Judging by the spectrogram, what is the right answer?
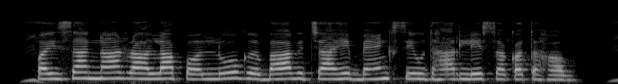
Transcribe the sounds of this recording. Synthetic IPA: pəɪsanaɾəɦlapəloɡbaɡt͡ʃaɦebɛ̃ŋkseʊd̪ʱːaɾlesəkət̪ɦəb

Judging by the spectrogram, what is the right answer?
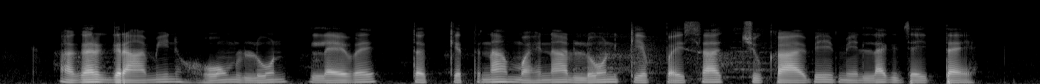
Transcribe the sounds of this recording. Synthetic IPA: əɡəɾɡɾaːmiːnɦoːmloːn | leːʋə | t̪ok̪ɪt̪naməɦɪnaloːnkepəɪsat͡ʃʊkaːbemẽləɡd͡ʒait̪aɛ

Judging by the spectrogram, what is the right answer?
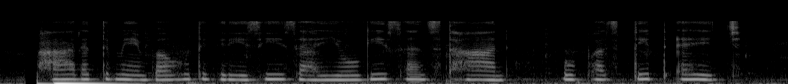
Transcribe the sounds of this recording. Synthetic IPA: bʱaːɾət̪mẽbəɦʊt̪ɡɾiːsisəɦjoːɡisə̃nst̪ʰaːn | ʊpəst̪ʰɪt̪ɛɪt͡ʃ

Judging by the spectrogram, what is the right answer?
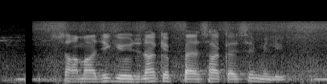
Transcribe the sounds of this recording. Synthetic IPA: saːmaːd͡ʒɪkjoːd͡ʒnakepɛːsakɛːsemɪliː

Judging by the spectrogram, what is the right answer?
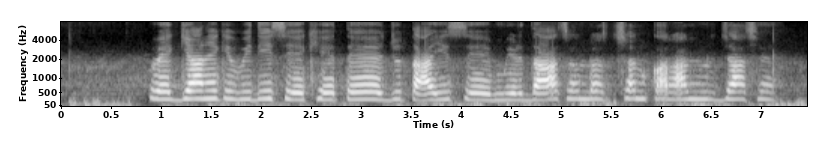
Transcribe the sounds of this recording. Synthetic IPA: ʋeːɡjaːnɪkʋɪd̪ʱisekʰeːt̪ed͡ʒʊt̪aːisemɪɾd̪aːsə̃nd̪ət͡ʃʰənkəɾaːnɾd͡ʒaːt͡ʃʰɛː

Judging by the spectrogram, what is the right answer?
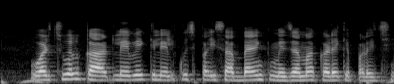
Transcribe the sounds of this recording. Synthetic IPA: ʋəɾt͡ʃuəlkaɾɖleβekelelkʊt͡ʃʰpəɪsabɛ̃ŋkmẽd͡ʒəmakəɽekepəɽɛt͡ʃʰi

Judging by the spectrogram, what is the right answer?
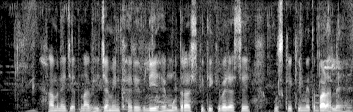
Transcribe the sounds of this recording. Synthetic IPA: hɐmned͡ʒɪt̪nabʱid͡ʒɐmiːnxʰɐɾiːd̪liɦɛmʊd̪ɾaspɪt̪ikiʋɐd͡ʒəɦseʊskekiːmət̪bɐɽleɦɛ̃ː

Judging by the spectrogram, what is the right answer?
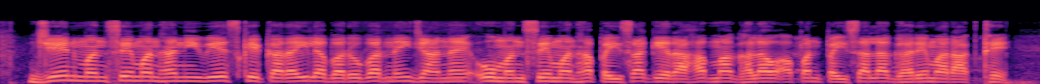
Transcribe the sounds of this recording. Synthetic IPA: d͡ʒeːnmɐnsemɐnɦanɪʋeːskekɐɾaːilabɐɾoːbəɾnɐɦĩd͡ʒaːnaẽʔoːmɐnsemɐnɦapɐɪsakeɾaːɦəbmãɡʱɐlaoɐpənpɐɪsalaɡʱɐɾemãɾaːk̚ʰt̪ʰeː

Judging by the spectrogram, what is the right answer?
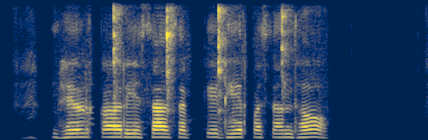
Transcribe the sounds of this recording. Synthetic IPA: bʱeːɽkaɾeːsasəb̚keɖʱeːɾpəsə̃nd̪ɦɔː

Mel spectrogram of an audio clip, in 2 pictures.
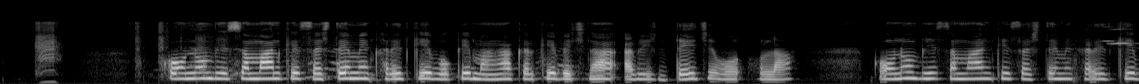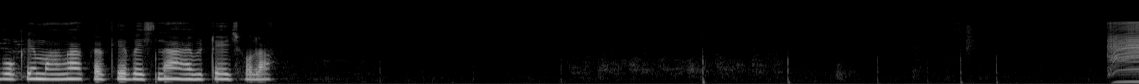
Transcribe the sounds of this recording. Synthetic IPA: koːnõbʱisəmaːnkesəʃt̪emẽkʰəɾiːd̪keboːkemaːŋɡakəɾkebeːt͡ʃnaəbɪʈeːd͡ʒoɦoːla̰ː | koːnõbʱisəmaːnkesəʃt̪emẽkʰəɾiːd̪keboːkemaːŋɡakəɾkebeːt͡ʃnaɦebɪʈeːd͡ʒɦoːlaː

